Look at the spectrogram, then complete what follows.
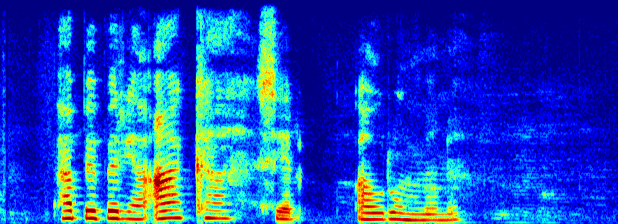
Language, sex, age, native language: Icelandic, female, 12, Icelandic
